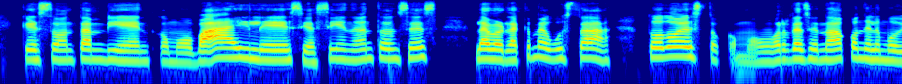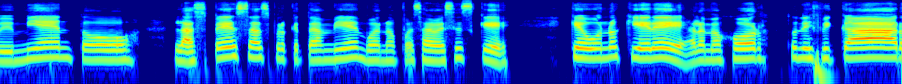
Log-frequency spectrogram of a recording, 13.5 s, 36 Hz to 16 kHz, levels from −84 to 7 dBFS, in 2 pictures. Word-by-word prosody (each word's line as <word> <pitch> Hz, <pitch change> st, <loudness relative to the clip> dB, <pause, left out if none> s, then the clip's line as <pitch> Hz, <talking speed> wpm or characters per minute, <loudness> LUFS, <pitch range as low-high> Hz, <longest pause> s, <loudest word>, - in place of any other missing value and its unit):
que 215 Hz, -1 st, -3 dB
son 210 Hz, 0 st, -3 dB
también 210 Hz, -3 st, -1 dB
como 175 Hz, -2 st, -9 dB
bailes 210 Hz, 0 st, +3 dB
y -, -, -4 dB
así, 220 Hz, +5 st, -5 dB
¿no?, 210 Hz, +1 st, -7 dB
entonces, 235 Hz, +2 st, -5 dB, 0.3 s
la 225 Hz, 0 st, +2 dB
verdad 210 Hz, -2 st, 0 dB
que 270 Hz, -, -13 dB
me 255 Hz, -1 st, -3 dB
gusta 230 Hz, -1 st, -2 dB, 0.3 s
todo 255 Hz, +2 st, 0 dB
esto 260 Hz, -5 st, -1 dB
como 185 Hz, +1 st, -12 dB
relacionado 215 Hz, +1 st, -2 dB
con 240 Hz, 0 st, -8 dB
el 215 Hz, -1 st, -5 dB
movimiento, 210 Hz, +1 st, -3 dB, 0.3 s
las 190 Hz, -3 st, +1 dB
pesas, 250 Hz, 0 st, +2 dB
porque 220 Hz, -2 st, -10 dB
también 210 Hz, +5 st, -3 dB
bueno, 200 Hz, -1 st, -7 dB
pues -, -, -5 dB
a 205 Hz, -, 0 dB
veces 195 Hz, +5 st, -1 dB
que 180 Hz, -5 st, +1 dB, 0.4 s
que 245 Hz, -2 st, +4 dB
uno 235 Hz, +2 st, -2 dB
quiere 235 Hz, -6 st, +5 dB
a -, -, -6 dB
lo 205 Hz, -, -1 dB
mejor 230 Hz, +3 st, -2 dB
tonificar 245 Hz, -1 st, +7 dB
220 Hz, 165 wpm, -24 LUFS, 205-240 Hz, 0.4 s, tonificar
